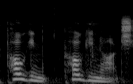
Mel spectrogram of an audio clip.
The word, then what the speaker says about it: Pogy Notch: So that trail that we hiked in, Pogy, and so I've been saying it wrong. I've been calling it Pogy, which I should have known because Pogy would be 2 G's. So it's Pogy Notch Trail.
